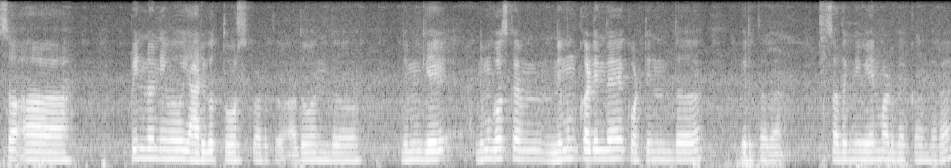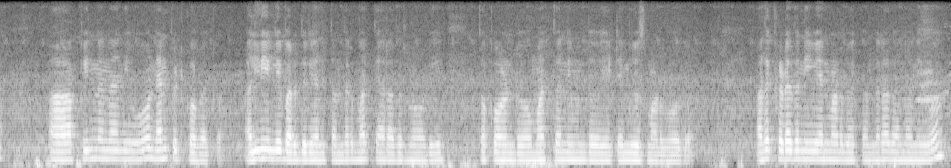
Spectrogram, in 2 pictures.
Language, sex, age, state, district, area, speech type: Kannada, male, 30-45, Karnataka, Bidar, urban, spontaneous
